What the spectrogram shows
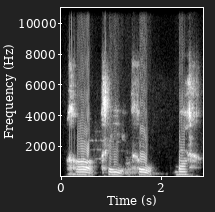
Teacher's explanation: Kalau kho itu kayak ada mendengkurnya gitu, ada ngorok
